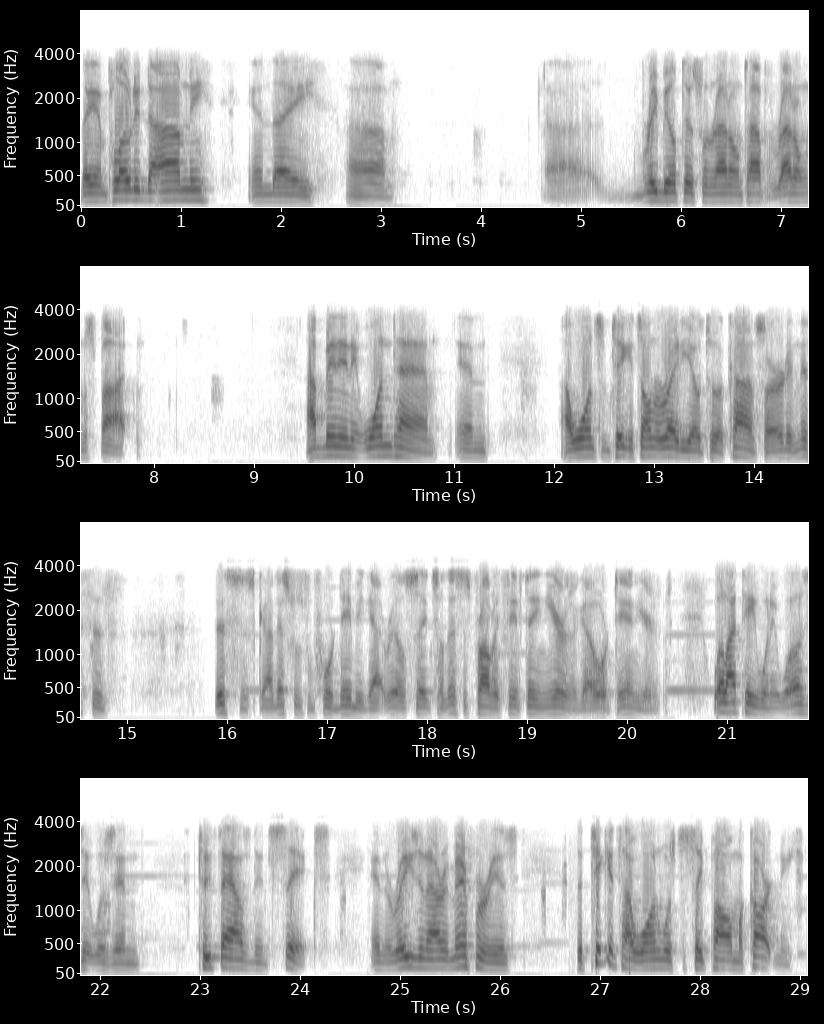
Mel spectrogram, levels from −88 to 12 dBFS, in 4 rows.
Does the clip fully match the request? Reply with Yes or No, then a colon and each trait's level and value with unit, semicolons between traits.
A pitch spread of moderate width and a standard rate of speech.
Yes: average, 3.6 semitones; average, 175 wpm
